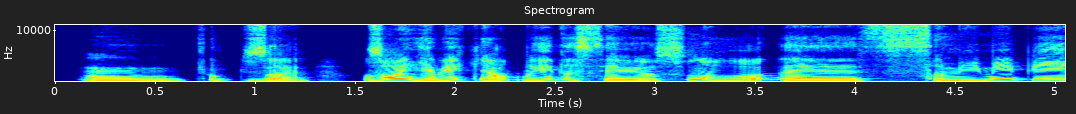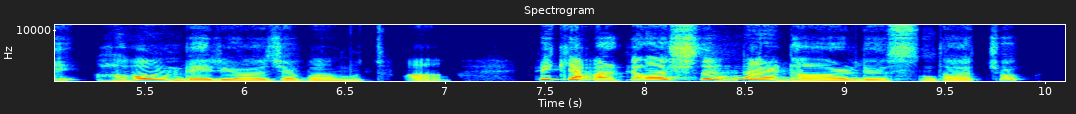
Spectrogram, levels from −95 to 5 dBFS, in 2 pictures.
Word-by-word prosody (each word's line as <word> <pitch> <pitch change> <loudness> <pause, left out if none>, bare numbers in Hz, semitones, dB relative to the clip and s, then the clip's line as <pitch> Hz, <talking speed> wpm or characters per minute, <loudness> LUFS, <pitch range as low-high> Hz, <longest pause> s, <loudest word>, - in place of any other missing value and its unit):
Imm, 170 - -4
çok 200 0 -8
güzel. 185 +1 -4 0.3
O - - -8
zaman 235 +5 +5
yemek 210 0 +2
yapmayı 200 +2 +1
da 215 - +1
seviyorsun. 185 +2 -2
O, 200 -3 +1
eee, 170 -2 -1
samimi 195 +7 0
bir 230 -3 +2
hava 230 +7 +4
mı 205 -8 +2
veriyor 165 0 -1
acaba 165 0 -4
mutfağa? 160 - -8 0.4
Peki 280 -2 +4
arkadaşlarını 235 - +3
nerede 235 -9 +4
ağırlıyorsun 175 0 -2
daha 170 -2 -3
çok? 230 +1 -10
195 Hz, 145 wpm, -22 LUFS, 175-225 Hz, 0.4 s, zaman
